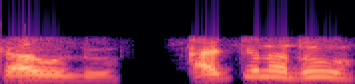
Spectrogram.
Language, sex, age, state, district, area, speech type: Marathi, male, 18-30, Maharashtra, Thane, urban, conversation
